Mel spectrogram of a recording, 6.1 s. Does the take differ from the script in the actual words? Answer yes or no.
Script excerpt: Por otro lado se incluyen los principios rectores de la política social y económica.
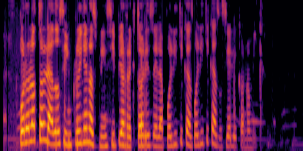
yes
